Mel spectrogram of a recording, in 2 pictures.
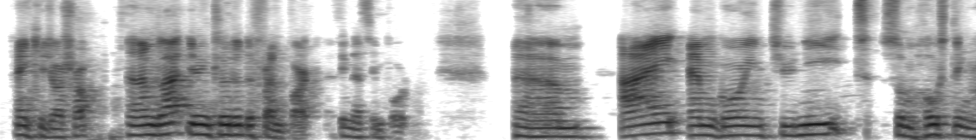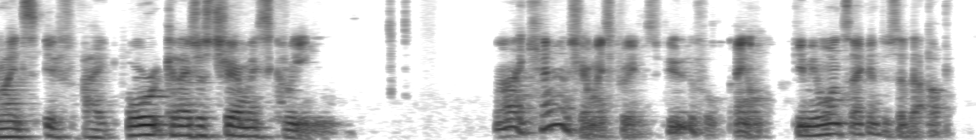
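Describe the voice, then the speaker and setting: A man with a non-native accent speaks at a fairly high pitch and moderate pace, with ordinary pitch variation and big swings in loudness. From Belgium. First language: not English. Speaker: international scouting committee member. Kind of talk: presentation on video call. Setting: video call.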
